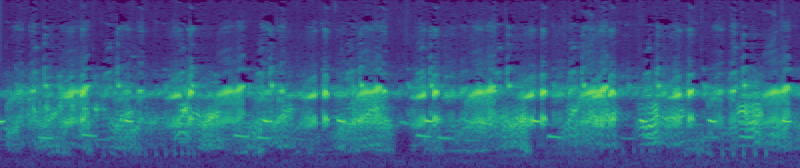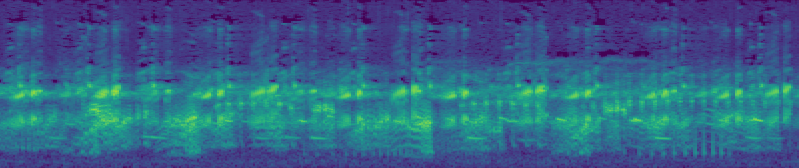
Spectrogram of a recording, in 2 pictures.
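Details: Many frogs calling at once, a continuous wall of rasping croaks with pulsed bursts and short piping notes scattered through, loudness rising and falling without pause.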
